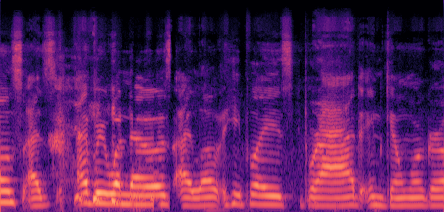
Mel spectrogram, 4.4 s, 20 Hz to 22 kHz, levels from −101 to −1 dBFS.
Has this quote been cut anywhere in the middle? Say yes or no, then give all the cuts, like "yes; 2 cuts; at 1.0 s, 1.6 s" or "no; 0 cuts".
yes; 1 cut; at 3.0 s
